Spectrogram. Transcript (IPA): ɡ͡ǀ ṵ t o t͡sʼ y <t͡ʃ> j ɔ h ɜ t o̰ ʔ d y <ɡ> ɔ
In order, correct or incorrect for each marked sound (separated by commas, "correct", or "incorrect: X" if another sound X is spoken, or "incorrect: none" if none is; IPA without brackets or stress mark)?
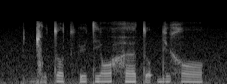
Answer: incorrect: t, incorrect: x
